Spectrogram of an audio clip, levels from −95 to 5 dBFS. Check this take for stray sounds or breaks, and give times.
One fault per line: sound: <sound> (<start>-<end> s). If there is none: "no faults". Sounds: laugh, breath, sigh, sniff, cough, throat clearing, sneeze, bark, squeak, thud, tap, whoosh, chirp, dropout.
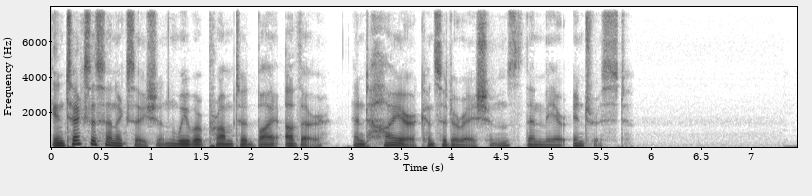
no faults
